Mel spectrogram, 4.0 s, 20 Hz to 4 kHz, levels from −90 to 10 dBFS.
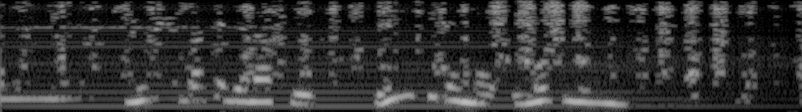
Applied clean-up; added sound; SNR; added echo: classical method spectral subtraction.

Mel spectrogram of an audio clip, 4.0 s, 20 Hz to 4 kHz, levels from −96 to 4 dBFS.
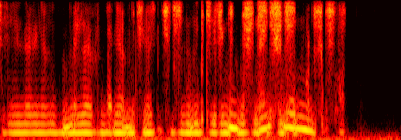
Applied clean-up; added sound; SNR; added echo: neural diffusion model UNIVERSE++.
